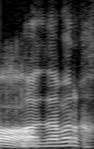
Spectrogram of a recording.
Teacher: যেমন এখানে খ আচ্ছা, জাবার খা হবে না, এটা খ জাবার খ হবে, খ, খ জাবার খ হবে, পুর করে পড়তে হবে, মুখ গোল খ, করতে হবে। খা বলা যাবে না এখানে।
